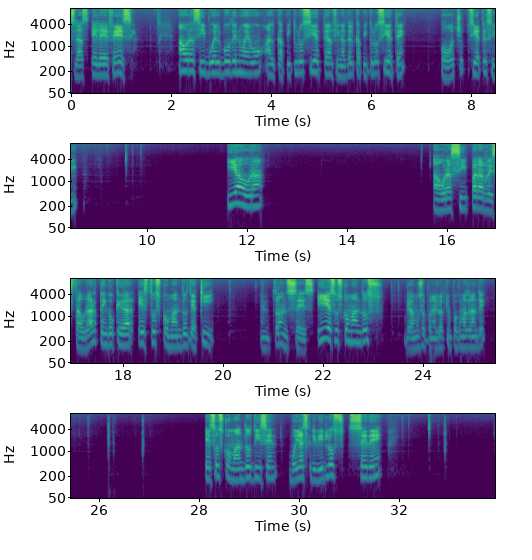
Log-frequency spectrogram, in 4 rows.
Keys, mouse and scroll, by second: 2.4 click, 4.2-4.8 scroll down 2, 5.2 scroll down 1, 6.5-7.2 scroll down 2, 7.2 scroll down 1, 9.6 click, 11.2-13.4 scroll down 5, 14.2-15.5 scroll down 1, 15.5 scroll down 1, 16.2-17.2 scroll down 1, 17.2-20.5 scroll down 1, 20.5 click, 23.2 click, 24.6 ctrl++, 26.0 ctrl++, 28.4-29.9 scroll down 1, 29.9-31.0 scroll down 1, 31.9-33.9 drag.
